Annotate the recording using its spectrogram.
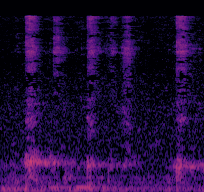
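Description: Faint scratching of a pen writing on paper in a textbook, in a stretch that is otherwise near silence.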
